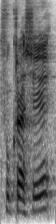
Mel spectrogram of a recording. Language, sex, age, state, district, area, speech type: Bodo, male, 45-60, Assam, Kokrajhar, rural, spontaneous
